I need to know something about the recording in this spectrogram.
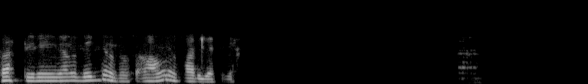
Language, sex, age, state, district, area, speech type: Dogri, male, 30-45, Jammu and Kashmir, Reasi, rural, conversation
